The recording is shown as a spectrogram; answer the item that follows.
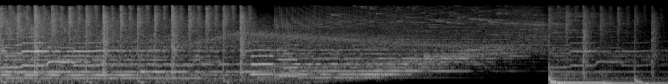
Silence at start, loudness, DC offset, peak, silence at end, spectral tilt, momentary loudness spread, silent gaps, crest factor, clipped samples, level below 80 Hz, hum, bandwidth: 0 s; -26 LUFS; under 0.1%; -6 dBFS; 0 s; -2 dB/octave; 13 LU; none; 20 dB; under 0.1%; -40 dBFS; none; 17 kHz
